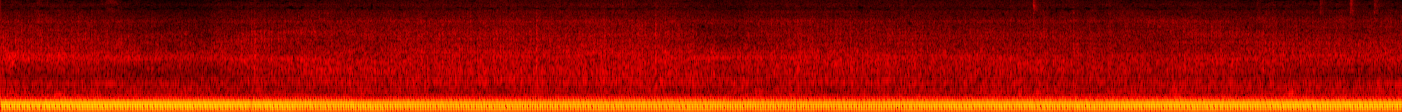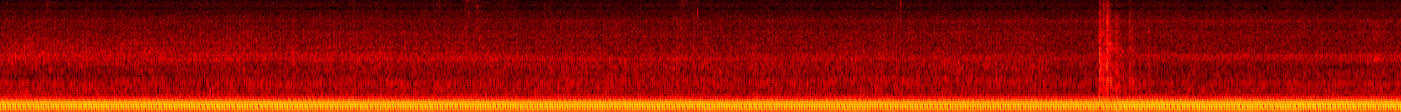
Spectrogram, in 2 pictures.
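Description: Rally car engine idling steadily at a constant low pitch, with one short sharp click near the end.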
